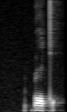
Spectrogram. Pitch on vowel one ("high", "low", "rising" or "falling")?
high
